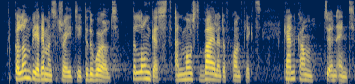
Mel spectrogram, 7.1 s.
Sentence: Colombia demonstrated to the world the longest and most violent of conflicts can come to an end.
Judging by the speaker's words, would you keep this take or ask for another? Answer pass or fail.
pass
